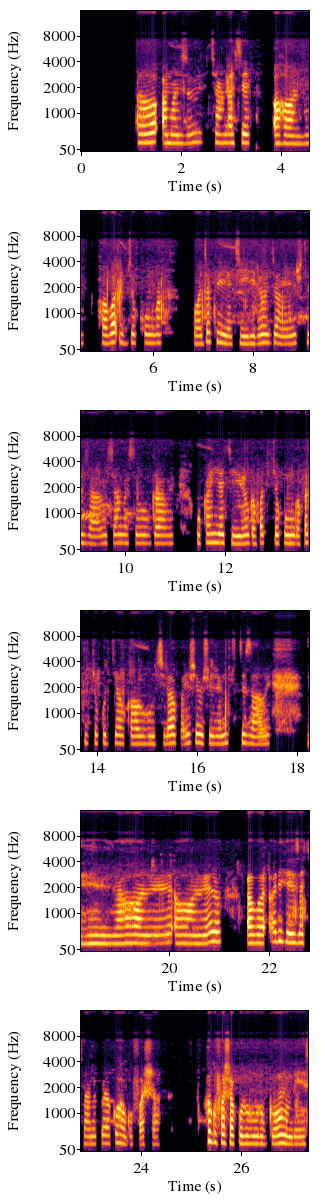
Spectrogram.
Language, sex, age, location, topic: Kinyarwanda, female, 18-24, Nyagatare, finance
